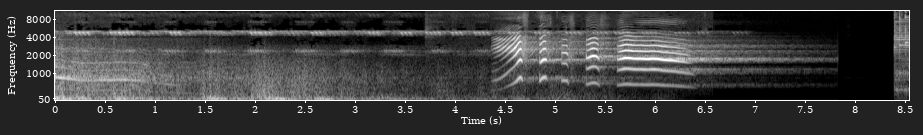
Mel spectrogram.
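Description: Cartoon night ambience: crickets chirping in steady pulses while the low end of the song fades out, then a quick run of five or six high, rising-and-falling cartoon calls, the last one longer and falling, before the sound dies away to silence.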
